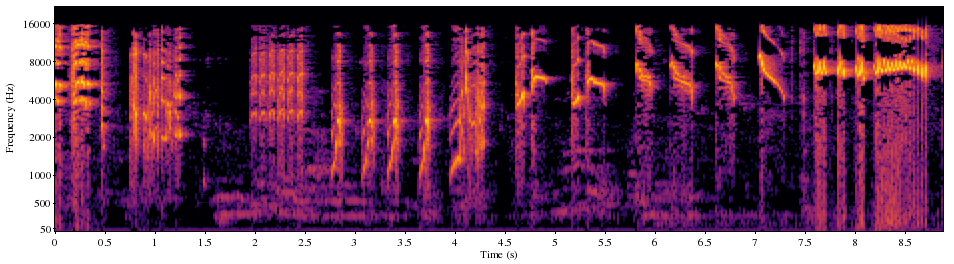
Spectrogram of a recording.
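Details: Asian glossy starling (cucak keling) singing intensely in gacor style: a rapid, varied string of high whistles, chattering bursts, upslurred and downslurred notes, and buzzy trills, ending in a sustained high shrill phrase.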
